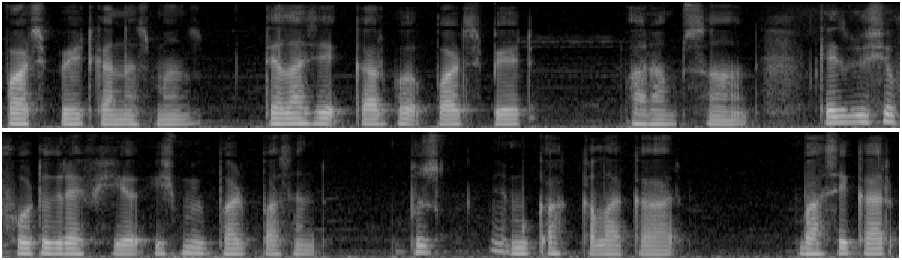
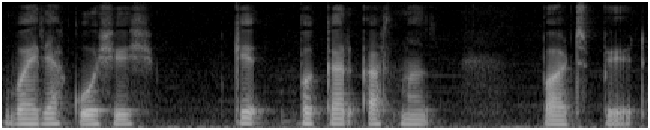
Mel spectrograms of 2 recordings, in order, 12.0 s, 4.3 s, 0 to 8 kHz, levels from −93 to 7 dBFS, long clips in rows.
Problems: none marked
